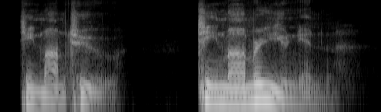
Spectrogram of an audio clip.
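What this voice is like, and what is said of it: Movie trailer narrator voice. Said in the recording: “doing the movie voice”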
